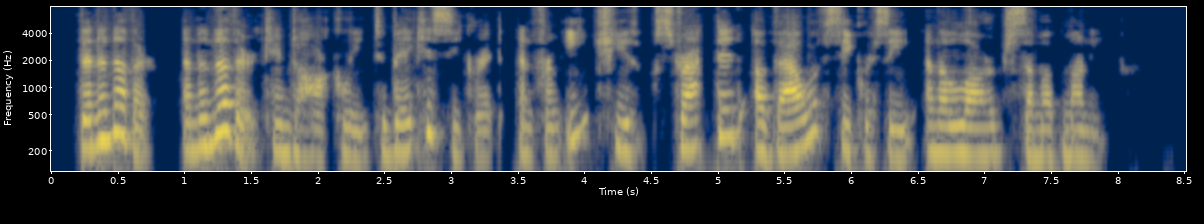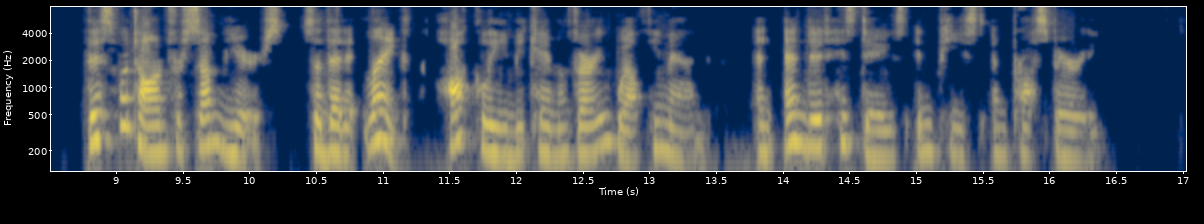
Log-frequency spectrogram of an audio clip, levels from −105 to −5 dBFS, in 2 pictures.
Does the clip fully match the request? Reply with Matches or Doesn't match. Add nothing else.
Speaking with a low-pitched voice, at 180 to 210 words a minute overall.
Doesn't match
